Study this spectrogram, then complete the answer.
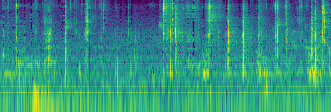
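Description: A young woman chews crunchy fried food loudly and close up.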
